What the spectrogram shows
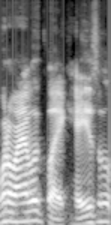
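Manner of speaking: put-on, light, joking, teasing tone. Retelling what mom always said about chores: imitating mom's joking tone. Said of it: "she always said it in a joking mode".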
